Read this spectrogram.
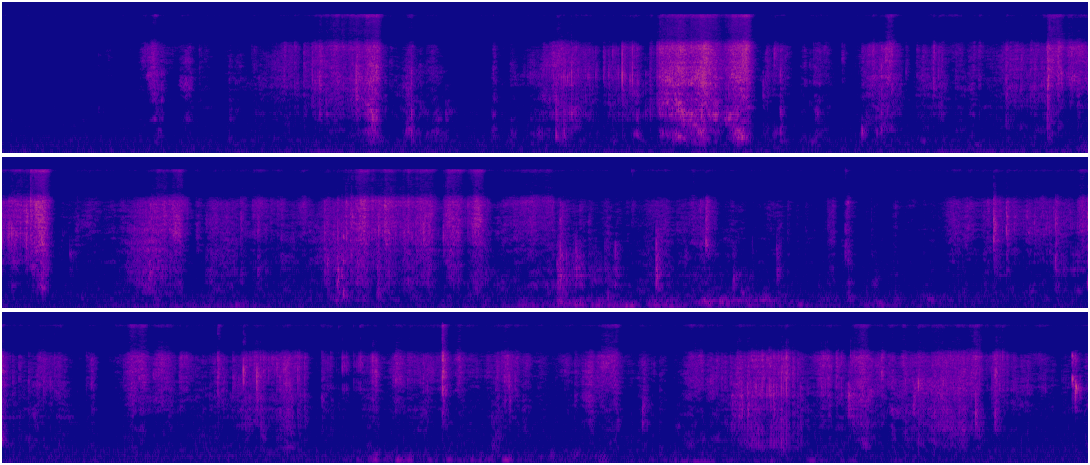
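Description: Hard crumbly pieces crunch and crumble as a woman crushes them in her hands.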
